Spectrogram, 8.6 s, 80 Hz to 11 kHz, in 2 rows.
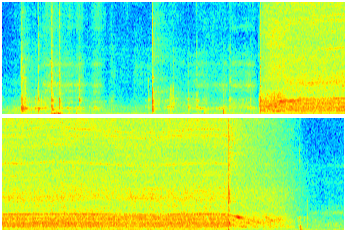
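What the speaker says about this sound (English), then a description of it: "start off by using our slow speed 175 RPM buffing machine with a black pad" A slow-speed 175 RPM floor buffing machine fitted with a black pad runs on a concrete floor, its steady loud motor whine and broadband hum starting abruptly after some light clatter and holding evenly for about four seconds before cutting off.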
